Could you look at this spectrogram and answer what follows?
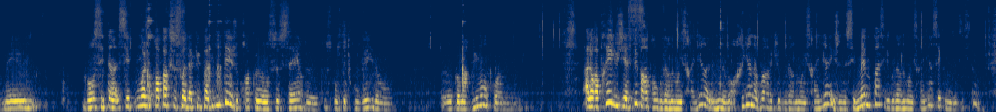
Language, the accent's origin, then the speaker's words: French; France; moi je suis française, nous sommes ici en Europe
